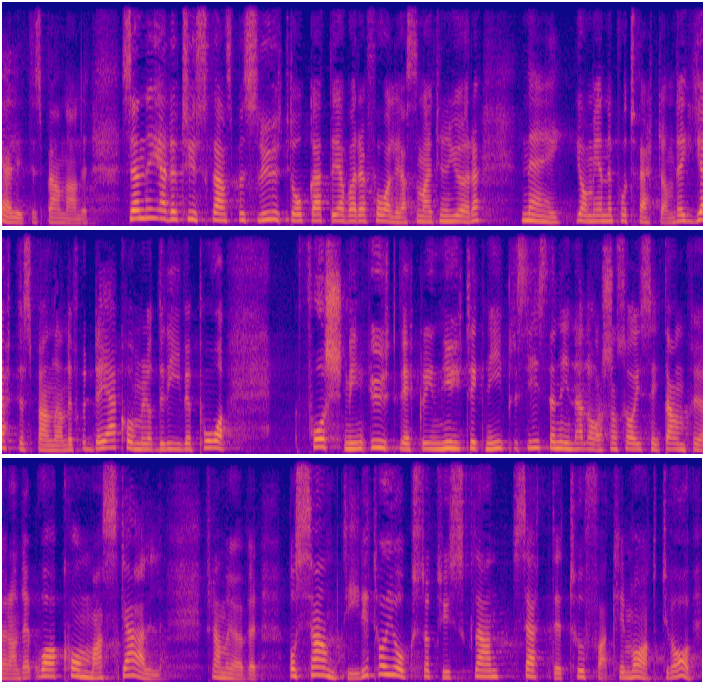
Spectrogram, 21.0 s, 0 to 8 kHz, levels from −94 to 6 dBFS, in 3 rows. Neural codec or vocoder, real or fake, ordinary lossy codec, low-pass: codec, 16 kHz, 0.8 kbps, ZipCodec; fake; none; none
